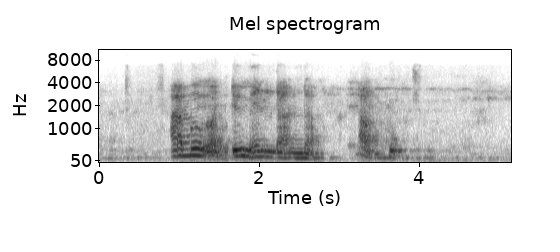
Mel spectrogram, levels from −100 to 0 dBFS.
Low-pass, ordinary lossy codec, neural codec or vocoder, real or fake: 7.2 kHz; Opus, 16 kbps; codec, 16 kHz, 16 kbps, FunCodec, trained on Chinese and English, 50 frames a second; fake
